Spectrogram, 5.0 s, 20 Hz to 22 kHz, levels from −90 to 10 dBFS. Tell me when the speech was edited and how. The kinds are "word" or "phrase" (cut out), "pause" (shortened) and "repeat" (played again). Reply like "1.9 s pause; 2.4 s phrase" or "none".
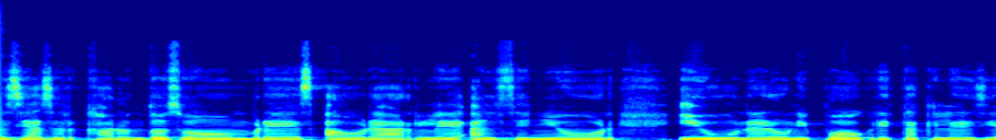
none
